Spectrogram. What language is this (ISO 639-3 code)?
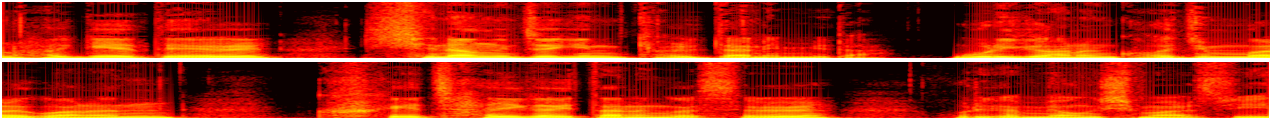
kor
